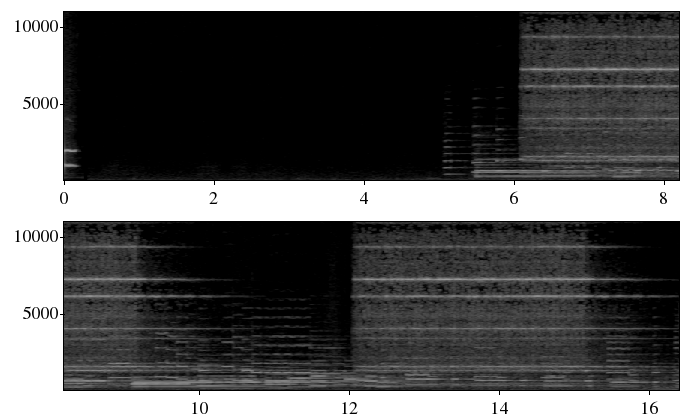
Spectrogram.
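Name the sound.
telephone ringing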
